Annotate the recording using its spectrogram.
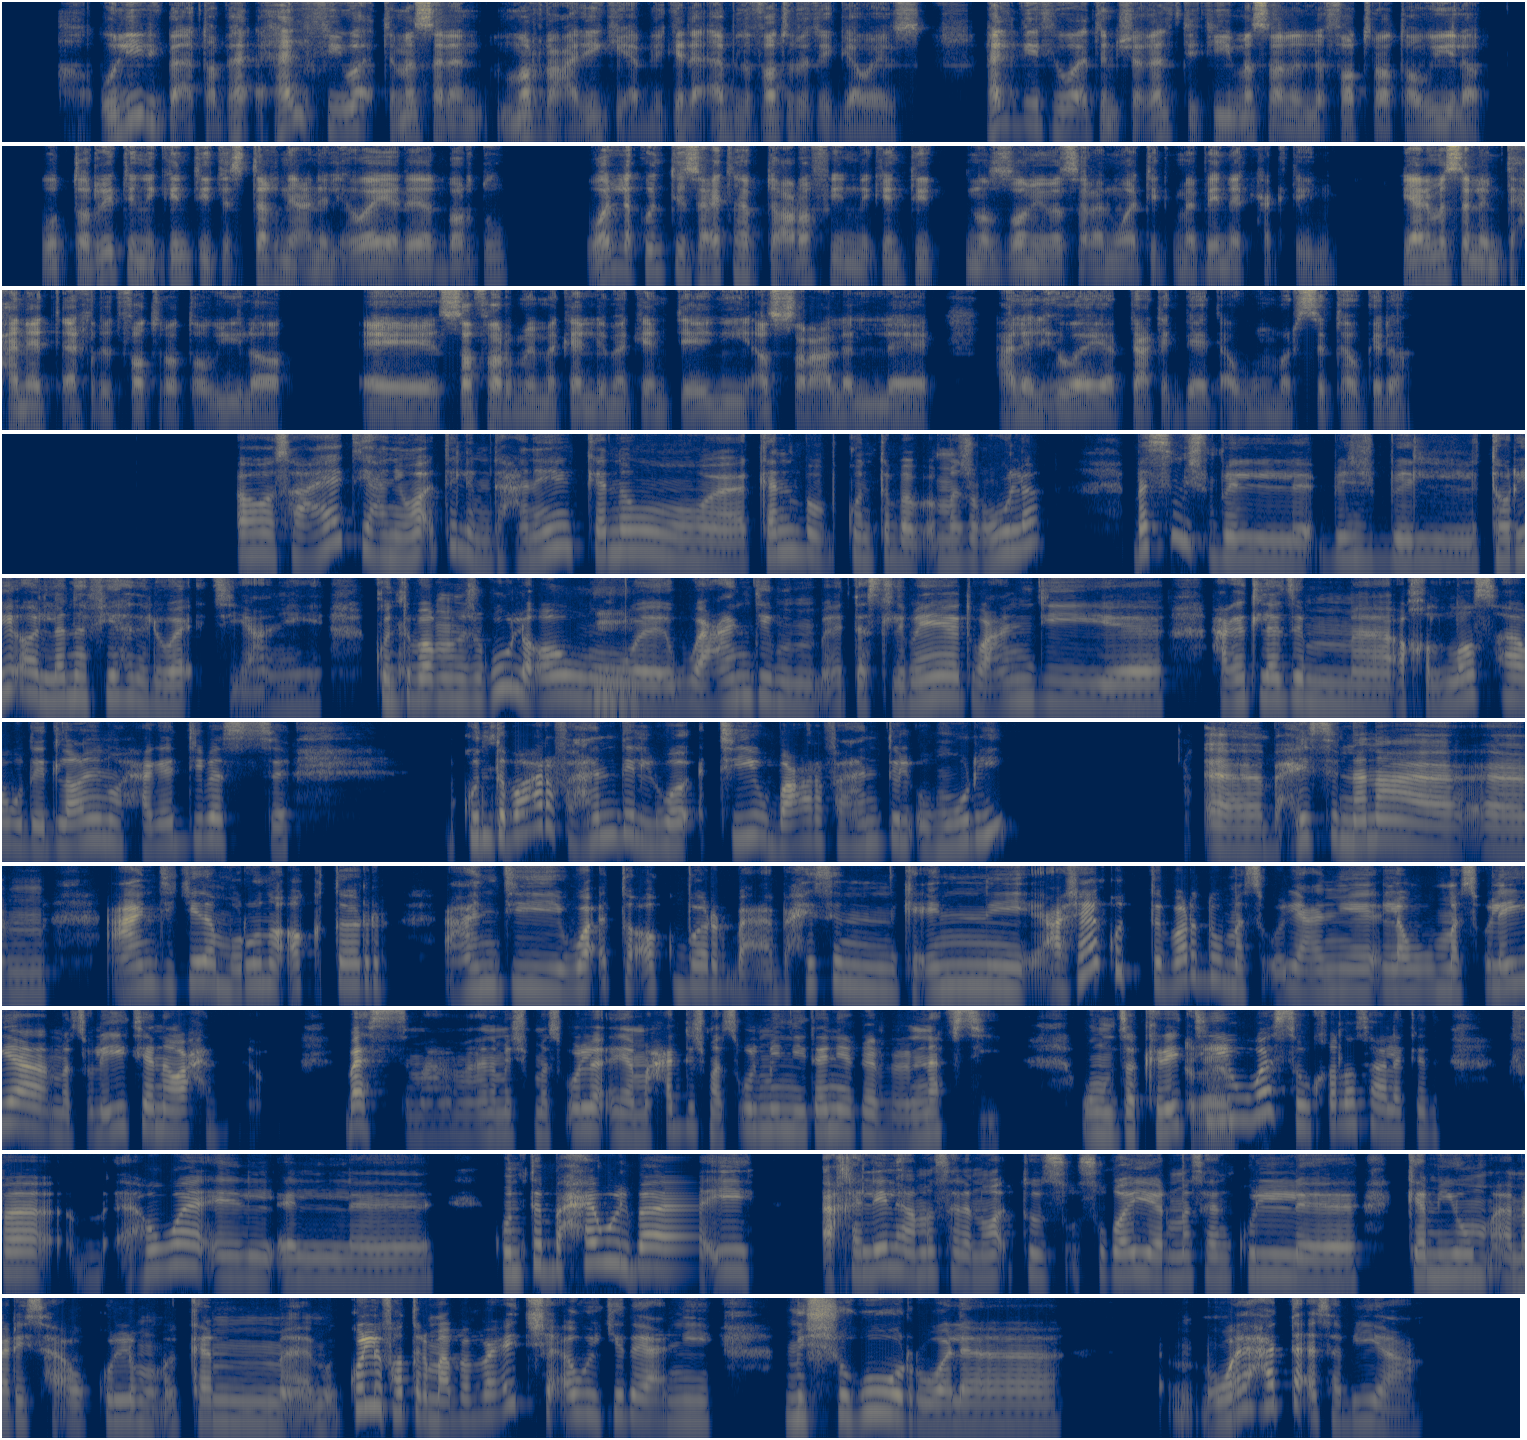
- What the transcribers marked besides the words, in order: other background noise; tapping; in English: "deadline"; in English: "أهندِل"; in English: "أهندِل"; horn
- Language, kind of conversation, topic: Arabic, advice, إزاي أقدر أستمر في ممارسة هواياتي رغم ضيق الوقت وكتر الانشغالات اليومية؟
